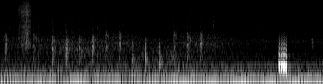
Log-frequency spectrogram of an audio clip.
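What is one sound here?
Soft footsteps tap steadily on a hard floor.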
